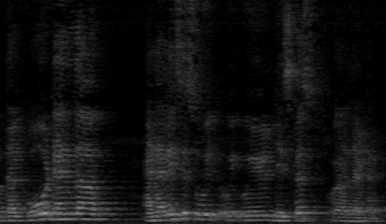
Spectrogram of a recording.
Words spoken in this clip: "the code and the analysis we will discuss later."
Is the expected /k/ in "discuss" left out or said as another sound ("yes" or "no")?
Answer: no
